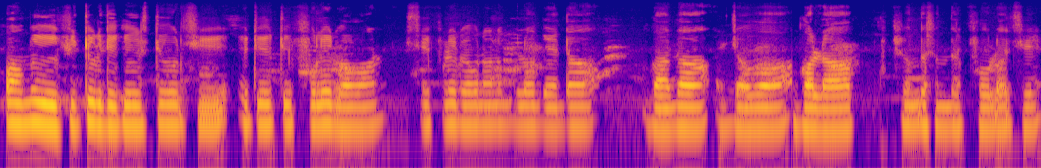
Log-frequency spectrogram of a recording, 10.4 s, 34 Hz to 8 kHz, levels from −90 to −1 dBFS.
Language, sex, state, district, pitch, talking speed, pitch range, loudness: Bengali, male, West Bengal, Malda, 130 Hz, 130 wpm, 125-135 Hz, -20 LUFS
